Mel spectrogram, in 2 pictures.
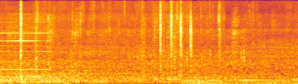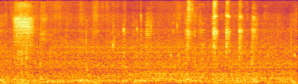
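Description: Car engine heard from inside the cabin, a steady low drone that shifts in pitch a few times as the car is driven on snow. Scattered clicks and ticks sound over it, with a brief squeak at the start.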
